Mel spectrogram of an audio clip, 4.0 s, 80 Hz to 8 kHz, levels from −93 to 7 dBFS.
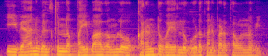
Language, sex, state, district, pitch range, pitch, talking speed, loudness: Telugu, male, Telangana, Mahabubabad, 110-120 Hz, 115 Hz, 150 wpm, -14 LUFS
